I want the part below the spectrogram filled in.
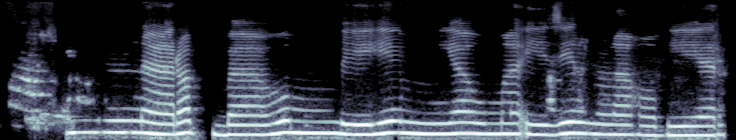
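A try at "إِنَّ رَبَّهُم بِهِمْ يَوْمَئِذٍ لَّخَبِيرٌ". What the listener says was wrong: Ahsan jiddan, Masya Allah. Barakallahu fiik.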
